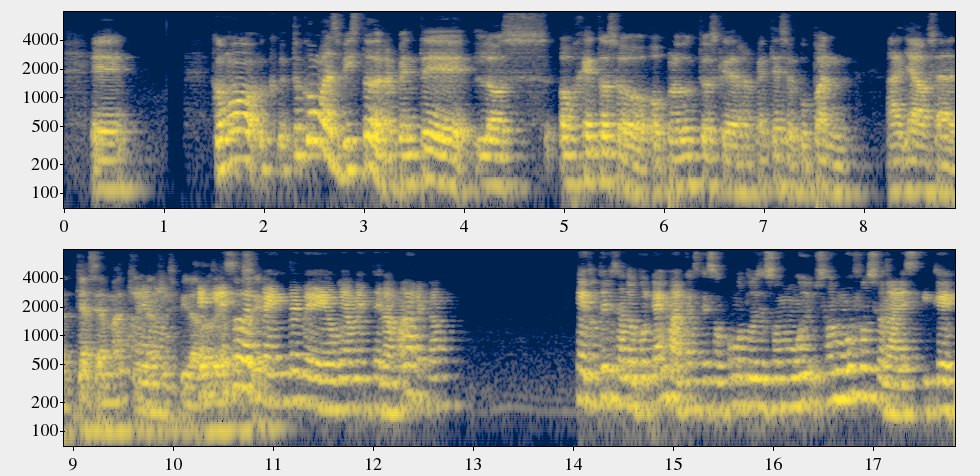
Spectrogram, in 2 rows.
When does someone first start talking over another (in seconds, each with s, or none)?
9.5 s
